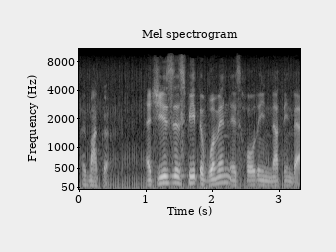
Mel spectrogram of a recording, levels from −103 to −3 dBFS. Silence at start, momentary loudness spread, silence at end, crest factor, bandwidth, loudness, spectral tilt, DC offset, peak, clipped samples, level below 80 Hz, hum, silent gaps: 0 s; 17 LU; 0 s; 20 dB; 9.8 kHz; -34 LUFS; -5 dB/octave; under 0.1%; -16 dBFS; under 0.1%; -56 dBFS; none; none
